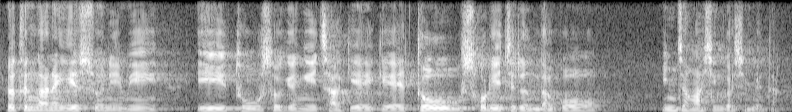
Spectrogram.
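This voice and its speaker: A male pastor preaching a fervent sermon, swinging between quiet pleading and loud outbursts. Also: medium pitch, fairly even intonation, moderate pace. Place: church sanctuary. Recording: echoey church hall with long reverb.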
